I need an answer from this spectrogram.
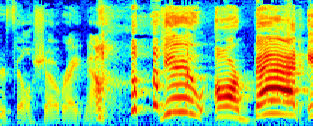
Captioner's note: laughing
